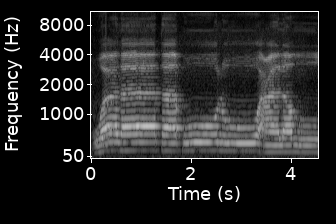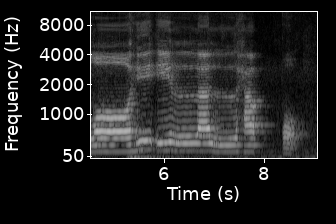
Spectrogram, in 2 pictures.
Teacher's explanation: perhatikan Hnya dibaca tipis yang tebal adalah huruf qofnya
